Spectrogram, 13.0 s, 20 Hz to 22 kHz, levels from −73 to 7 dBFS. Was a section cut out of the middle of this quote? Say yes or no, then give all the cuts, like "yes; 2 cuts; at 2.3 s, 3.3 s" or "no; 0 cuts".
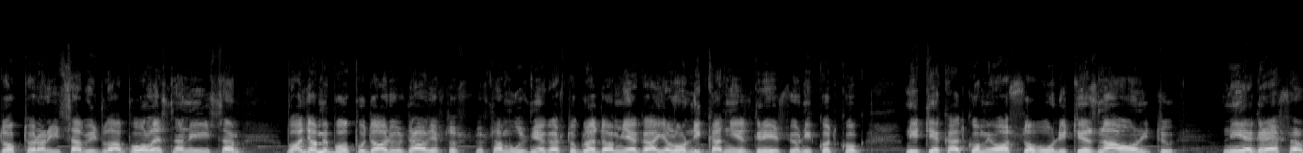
no; 0 cuts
